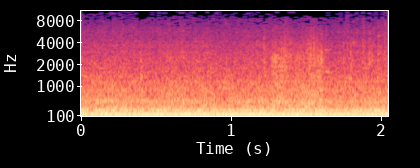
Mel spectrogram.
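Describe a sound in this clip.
A windscreen wiper swishes across the glass.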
